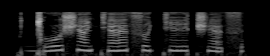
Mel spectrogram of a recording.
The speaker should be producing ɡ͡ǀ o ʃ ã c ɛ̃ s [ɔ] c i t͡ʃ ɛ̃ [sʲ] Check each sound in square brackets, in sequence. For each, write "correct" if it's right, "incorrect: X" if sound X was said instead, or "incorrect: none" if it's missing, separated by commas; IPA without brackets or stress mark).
incorrect: ʊ, incorrect: s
